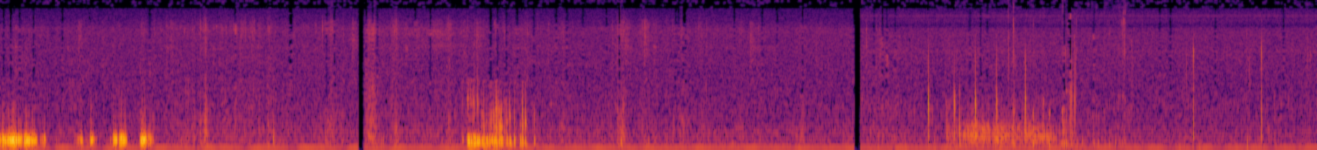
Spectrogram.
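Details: Stomach growling in a person with a cold who had not eaten all day, recorded on a phone: short low gurgles and a longer bubbling rumble over a steady background hum.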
